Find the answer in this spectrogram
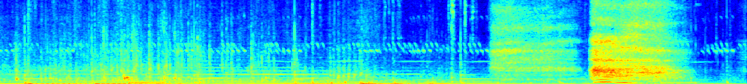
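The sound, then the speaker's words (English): Hooves clop as a horse-drawn chariot arrives, with a sharp horse neigh near the end over a low, steady drone. “A chariot arrived at the front to take them to the edge of the city.”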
